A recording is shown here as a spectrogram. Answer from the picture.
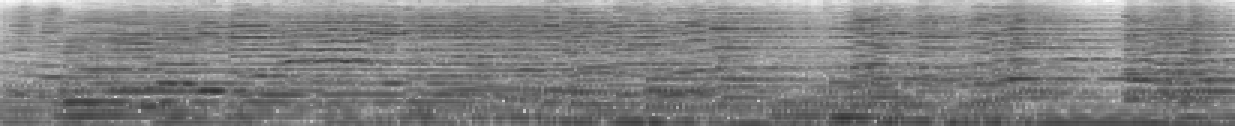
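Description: Argentine tango music playing steadily, a bandoneon and violins carrying the melody over a bass line.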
